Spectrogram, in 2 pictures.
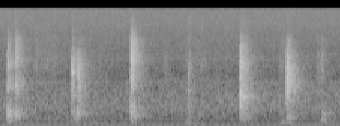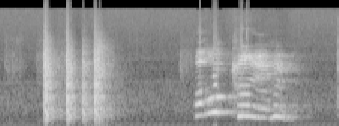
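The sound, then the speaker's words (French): Knocking on a bedroom door, a husband knocking at his wife's room: six slow, evenly spaced knocks, then a louder quick cluster of raps, followed by a short burst of a voice speaking. “Et il va frapper à la porte de la chambre de sa femme.”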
